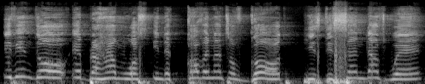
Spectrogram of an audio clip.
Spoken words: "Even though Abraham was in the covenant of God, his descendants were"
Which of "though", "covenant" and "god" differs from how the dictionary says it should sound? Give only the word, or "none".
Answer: none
